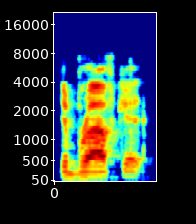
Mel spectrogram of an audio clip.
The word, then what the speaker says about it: Dubravka: That basically knocks out Lascelles, Lejeune, Dubravka. How do you say his name? Dubravka, yeah. – Dubravka, he's knocks him out.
